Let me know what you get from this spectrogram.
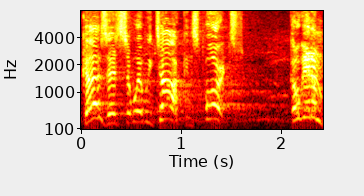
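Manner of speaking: shouting. A father answers his son's question during sports, yelling. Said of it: "why are you yelling?".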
